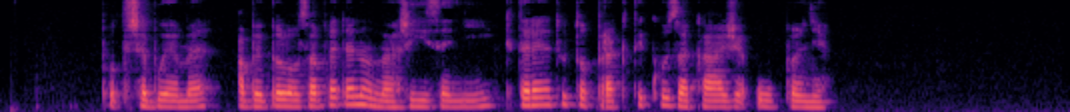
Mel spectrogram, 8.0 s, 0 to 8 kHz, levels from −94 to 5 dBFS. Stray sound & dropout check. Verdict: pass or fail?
pass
